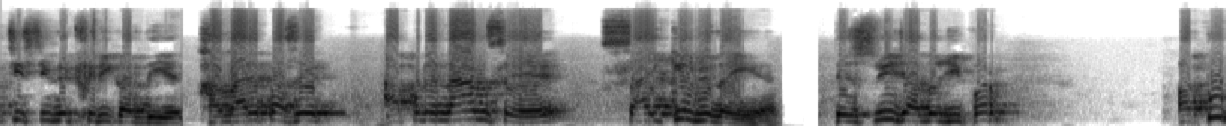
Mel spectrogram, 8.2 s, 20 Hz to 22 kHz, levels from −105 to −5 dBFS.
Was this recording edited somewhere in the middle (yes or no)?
yes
